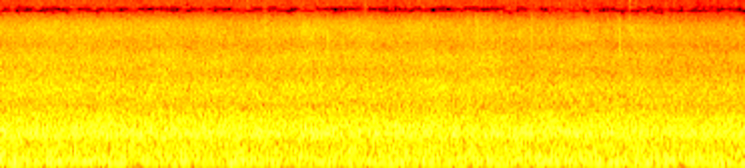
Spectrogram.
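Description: Heavy downpour of rain on a city street and pavement: a loud, steady hiss.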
